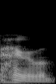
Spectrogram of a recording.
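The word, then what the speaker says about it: Hiram: The H in hyram which in any case is almost silent is naturally omitted as well. And so we have another hyram who according to the Bible suffered a tragic fate.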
